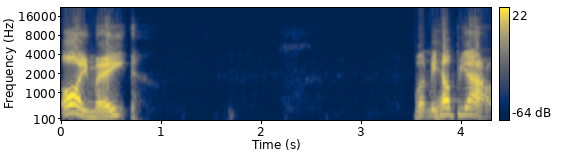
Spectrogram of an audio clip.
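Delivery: put-on high Aussie accent. Voicing a dog offering to help another dog: Australian accent. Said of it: "Although he's an Australian".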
